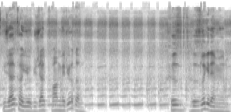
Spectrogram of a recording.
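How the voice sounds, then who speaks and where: A man's voice: medium pitch, moderate pace, over music. A man giving casual gameplay commentary, chatting to viewers and grumbling as he plays. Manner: chatty, grumbling, talks to viewers while playing. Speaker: gaming YouTuber. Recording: loud car game sound behind voice. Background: racing game engine and tire noise.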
